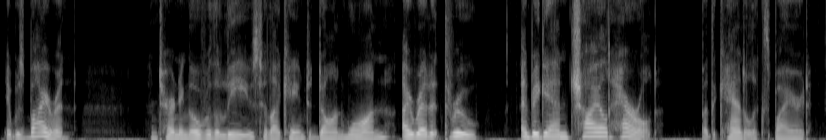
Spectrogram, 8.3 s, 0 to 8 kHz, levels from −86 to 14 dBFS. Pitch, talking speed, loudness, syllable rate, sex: 185 Hz, 190 wpm, -19 LUFS, 5.7 syllables/s, female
